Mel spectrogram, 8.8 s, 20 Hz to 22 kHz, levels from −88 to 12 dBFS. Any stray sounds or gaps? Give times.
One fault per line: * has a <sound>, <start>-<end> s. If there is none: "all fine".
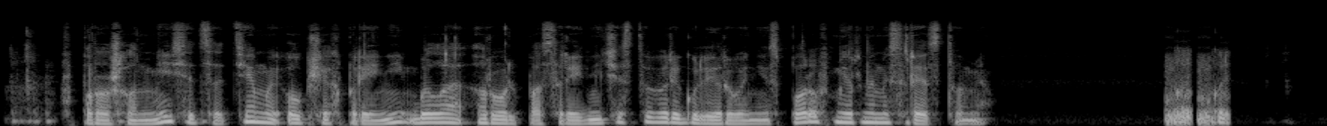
* has a laugh, 7.8-8.2 s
